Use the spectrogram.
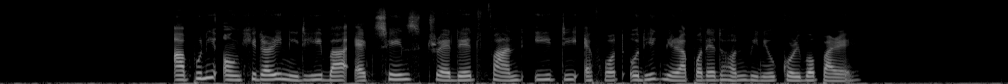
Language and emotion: Assamese, neutral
